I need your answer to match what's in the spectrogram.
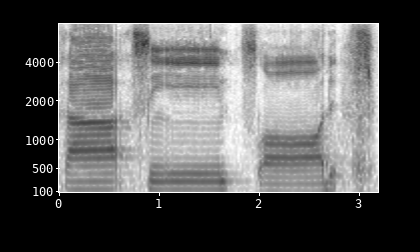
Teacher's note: सीन की सीटी वाली और बारीक आवाज है · ثا نرم آواز ہے، باریک آواز ہے، سین کی سیٹی والی اور باریک آواز ہے، صاد کی سیٹی والی اور موٹی آواز ہے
